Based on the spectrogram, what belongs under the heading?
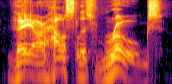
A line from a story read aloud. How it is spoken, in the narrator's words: she spat in response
